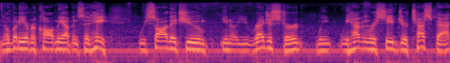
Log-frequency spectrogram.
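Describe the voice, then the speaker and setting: A man talks fairly quickly at a medium pitch with fairly even intonation, a plain, everyday voice. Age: 60s. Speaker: hockey referee and show host. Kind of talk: casual chat.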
